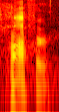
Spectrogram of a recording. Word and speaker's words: Hofer: It's spelled Hofer, but it's pronounced Hoffer.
